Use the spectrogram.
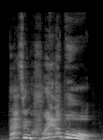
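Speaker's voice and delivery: high, drawn-out disbelief; amazed exclamation. Real, not acted. Streamer reacting to a viewer's wild story, amazed.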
